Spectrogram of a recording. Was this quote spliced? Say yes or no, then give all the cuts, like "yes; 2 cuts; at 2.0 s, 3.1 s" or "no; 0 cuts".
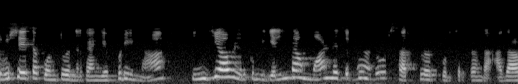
no; 0 cuts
